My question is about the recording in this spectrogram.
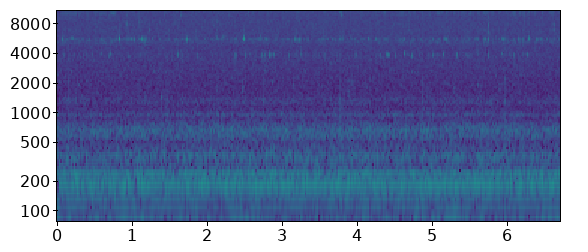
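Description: Steady muffled water rush with a low electric hum from a running aquarium filter, heard underwater inside the fish tank, with faint scattered ticks.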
